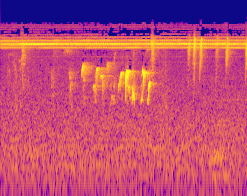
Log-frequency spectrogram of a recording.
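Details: Bulbul, a newly caught bird in training, gives a short burst of quick warbled chirps and whistled notes midway, against a steady high insect drone.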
